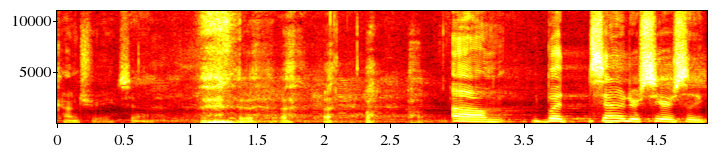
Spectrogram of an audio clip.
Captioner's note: laughter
